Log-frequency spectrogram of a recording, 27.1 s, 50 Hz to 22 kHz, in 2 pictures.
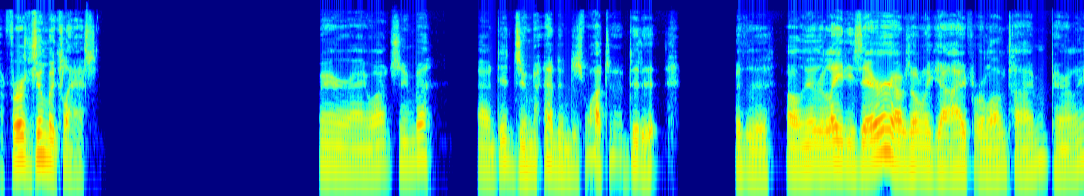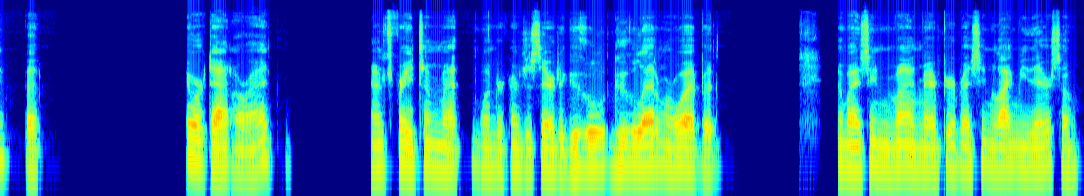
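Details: Hypokinetic dysarthria in an adult man with Parkinson's disease for a little over 10 years, treated with deep brain stimulation since 2017; he reports his voice is less clear than in earlier years.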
